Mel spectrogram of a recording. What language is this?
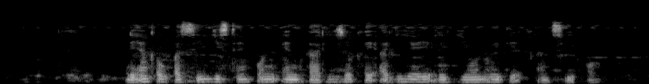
Esperanto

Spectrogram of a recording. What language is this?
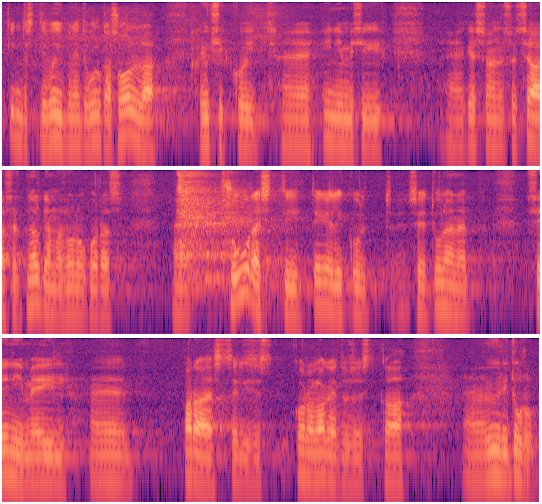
Estonian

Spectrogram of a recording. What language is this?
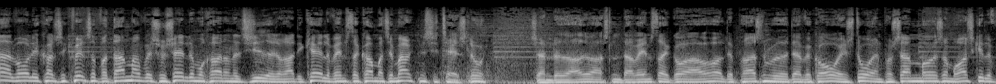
Danish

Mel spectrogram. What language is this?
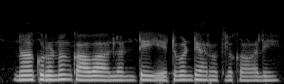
Telugu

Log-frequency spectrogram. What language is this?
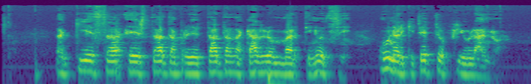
Italian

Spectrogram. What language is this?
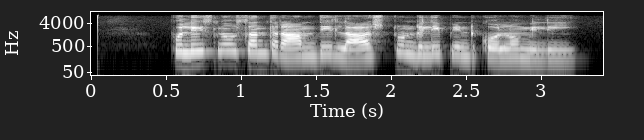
Punjabi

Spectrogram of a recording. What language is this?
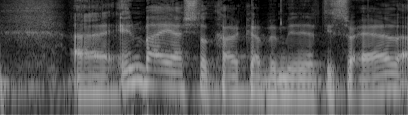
Hebrew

